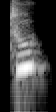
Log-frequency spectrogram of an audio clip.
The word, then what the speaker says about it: tous: enfants aiment les vacances tous les enfants aiment les vacances vous voyez le s on ne l'entend pas tous les enfants aiment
